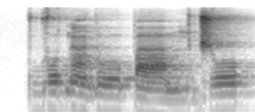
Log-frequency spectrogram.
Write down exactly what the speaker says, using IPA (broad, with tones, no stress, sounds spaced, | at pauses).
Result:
d o˦ ɗ ã˧ ɗ oː˧ p aː˨ m i˨ d͡ʒ o˧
